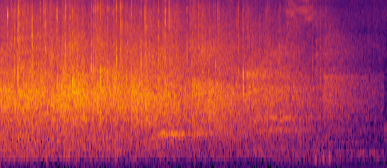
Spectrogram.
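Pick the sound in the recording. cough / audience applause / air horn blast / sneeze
audience applause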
